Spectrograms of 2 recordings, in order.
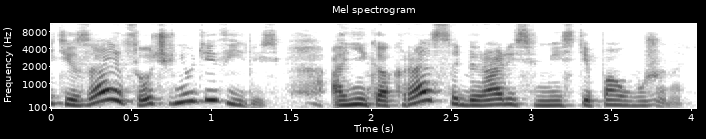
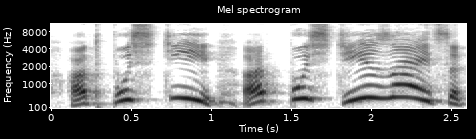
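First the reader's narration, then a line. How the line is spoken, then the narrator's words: Group shouting. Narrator (Russian): кричали они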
